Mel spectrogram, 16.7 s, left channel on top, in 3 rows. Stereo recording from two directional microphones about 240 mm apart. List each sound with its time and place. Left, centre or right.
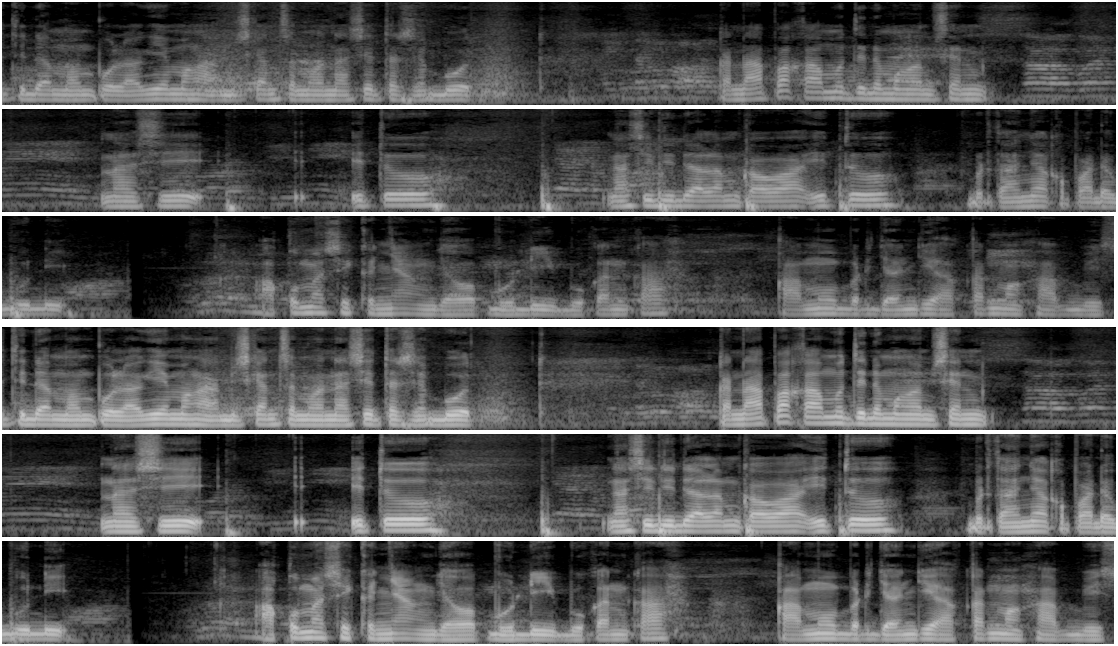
0.0 s speech: right
6.1 s speech: right
12.4 s speech: right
